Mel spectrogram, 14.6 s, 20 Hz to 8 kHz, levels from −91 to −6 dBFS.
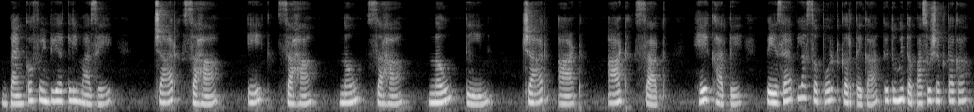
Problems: none marked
